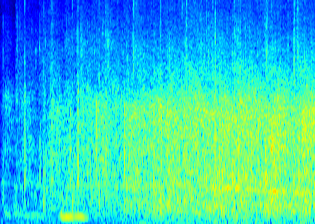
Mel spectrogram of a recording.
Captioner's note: applause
